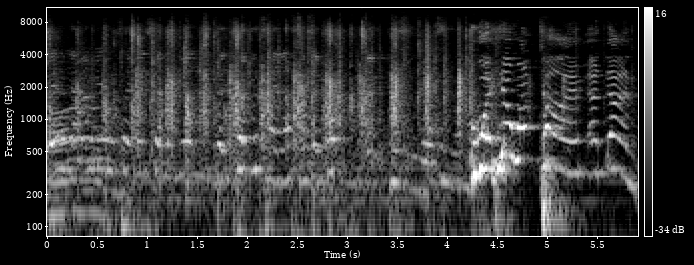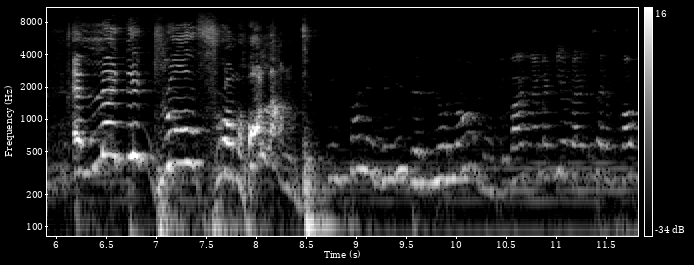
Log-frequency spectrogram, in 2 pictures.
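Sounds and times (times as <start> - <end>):
audience clapping hands: 0.0 - 8.2.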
